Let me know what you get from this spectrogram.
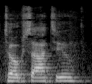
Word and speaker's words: Tokusatsu: So being a fan of like early Tokusatsu, is that how they pronounce it right? Tokusatsu? – I think so.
